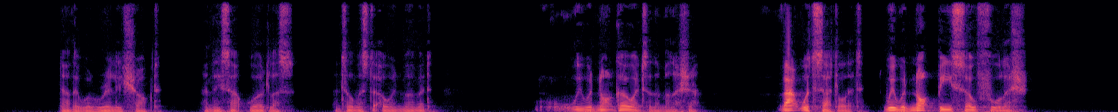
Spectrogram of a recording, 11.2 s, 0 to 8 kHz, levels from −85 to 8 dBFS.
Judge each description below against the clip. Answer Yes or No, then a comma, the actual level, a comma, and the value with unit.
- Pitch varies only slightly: No, average, 5.2 semitones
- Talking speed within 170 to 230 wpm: No, average, 160 wpm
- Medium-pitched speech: No, very low, 75 Hz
